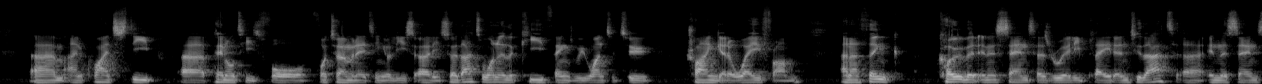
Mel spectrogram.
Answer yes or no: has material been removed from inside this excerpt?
no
